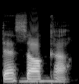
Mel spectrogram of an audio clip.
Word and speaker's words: Daszak: It would be Daszak, pronounced Desaka.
